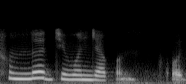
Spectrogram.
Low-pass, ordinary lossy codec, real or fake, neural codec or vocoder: 5.4 kHz; none; fake; codec, 24 kHz, 0.9 kbps, WavTokenizer, large speech release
